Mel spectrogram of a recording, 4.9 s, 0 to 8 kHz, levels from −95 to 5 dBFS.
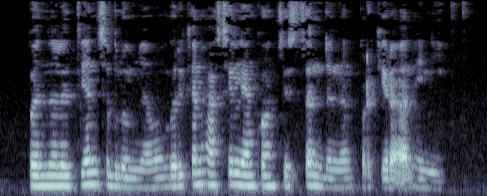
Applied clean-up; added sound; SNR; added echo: none; none; none; none.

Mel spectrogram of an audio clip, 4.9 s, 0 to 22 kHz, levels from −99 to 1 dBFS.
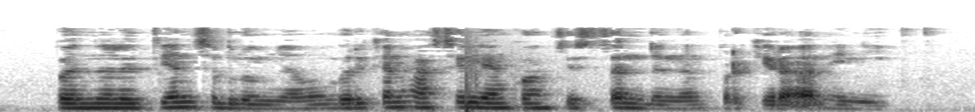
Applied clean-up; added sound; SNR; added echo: none; Fireworks; 17 dB; none.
